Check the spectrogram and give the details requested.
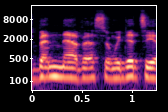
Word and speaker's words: Ben Nevis: the first time yeah see we did see ben nevis which that was one of those things i had been pronouncing wrong i had always pronounced it ben nevis but it's been nevis and we did see it's the tallest uh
